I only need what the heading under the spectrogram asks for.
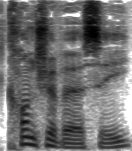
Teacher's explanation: So controversial, and the noun is traditionally in British English, it's supposed to be controversy with the stress on the second syllable, controversy, whereas in the United States, the standard way of saying it is with the stress on the first syllable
